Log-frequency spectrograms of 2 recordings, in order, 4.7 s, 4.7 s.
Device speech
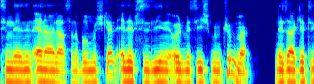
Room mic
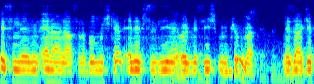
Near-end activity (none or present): present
